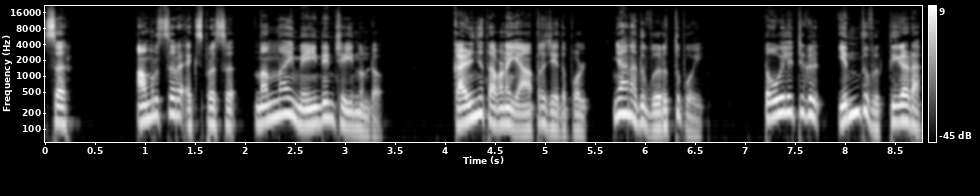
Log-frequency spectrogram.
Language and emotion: Malayalam, disgusted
